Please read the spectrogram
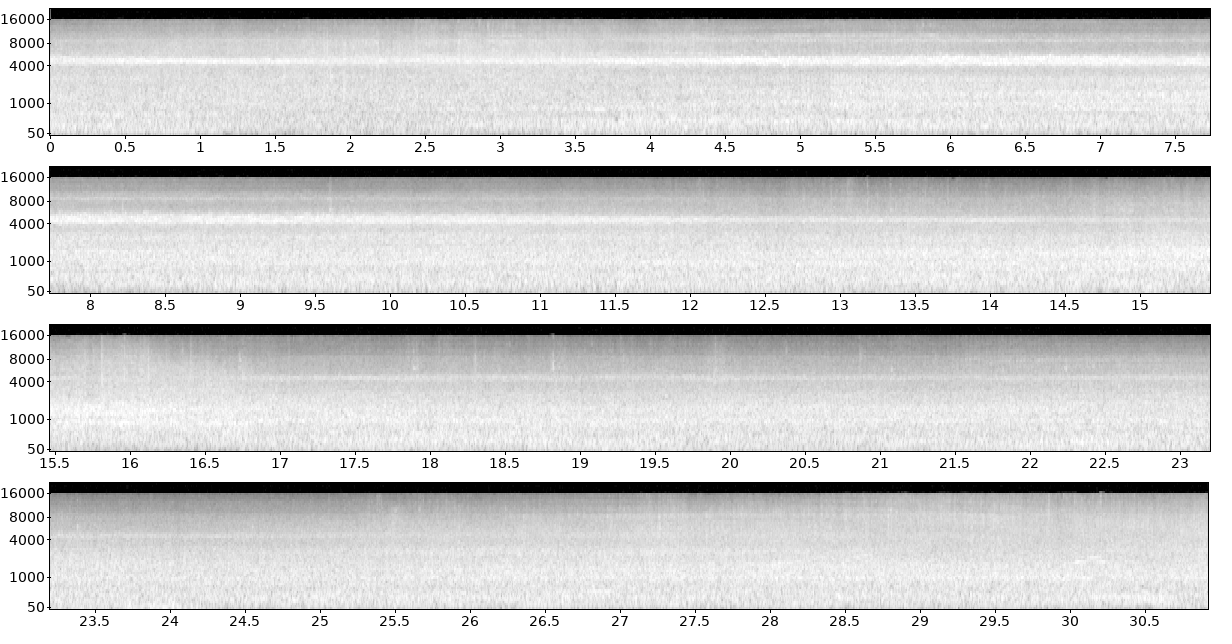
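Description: Street traffic: buses and cars passing on a wet road, a steady hiss of tyres and engines. A car passes close, louder, about halfway through.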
